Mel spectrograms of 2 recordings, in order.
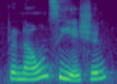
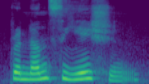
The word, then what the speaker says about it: pronunciation: first word is pronunciation but many people say it pronunciation which is obviously not correct the word is pronunciation the second word is this yes we all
